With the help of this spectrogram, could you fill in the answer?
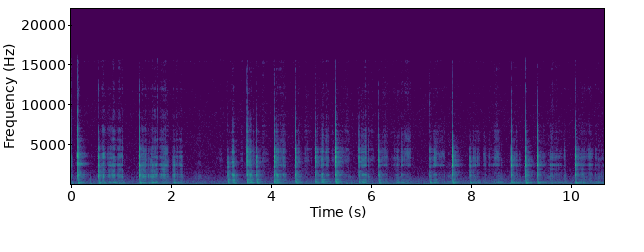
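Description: A clear ball-tipped rod traces and scratches the text on a green-painted solid wooden block sign with distressed edges. It makes a steady series of short, dry, bright scratching strokes with quick taps and faint rasping between them, with almost no low end and no ring.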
